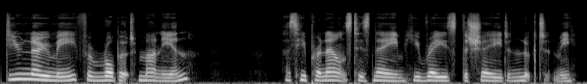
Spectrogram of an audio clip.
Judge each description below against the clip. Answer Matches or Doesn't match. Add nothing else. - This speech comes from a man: Doesn't match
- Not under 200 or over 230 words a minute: Matches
